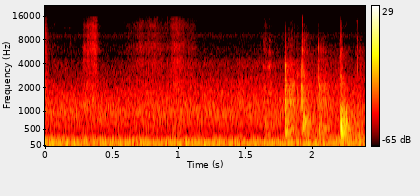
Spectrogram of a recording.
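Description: A paper towel rubbing faintly along a mower engine's dipstick as it is wiped clean, over a steady low hum. A couple of light clicks come just before the end.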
